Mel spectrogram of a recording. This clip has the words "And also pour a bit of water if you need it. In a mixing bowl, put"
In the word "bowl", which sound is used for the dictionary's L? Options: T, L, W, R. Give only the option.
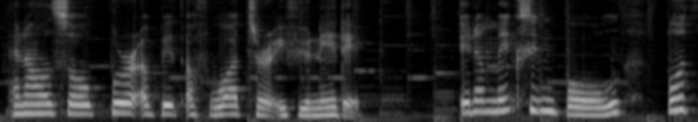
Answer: L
